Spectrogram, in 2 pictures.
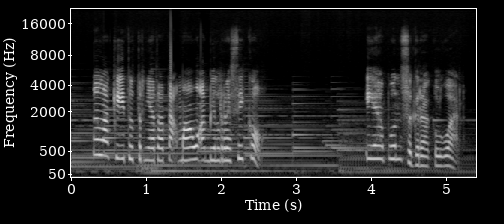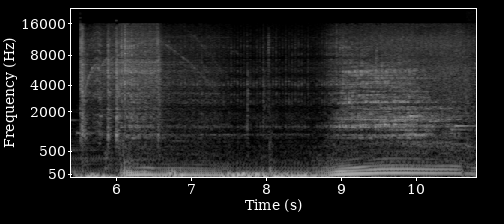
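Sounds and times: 
speech: 0:00.5 - 0:02.6, 0:03.9 - 0:05.2
150cc motorcycle engine revving: 0:05.7 - 0:10.8.

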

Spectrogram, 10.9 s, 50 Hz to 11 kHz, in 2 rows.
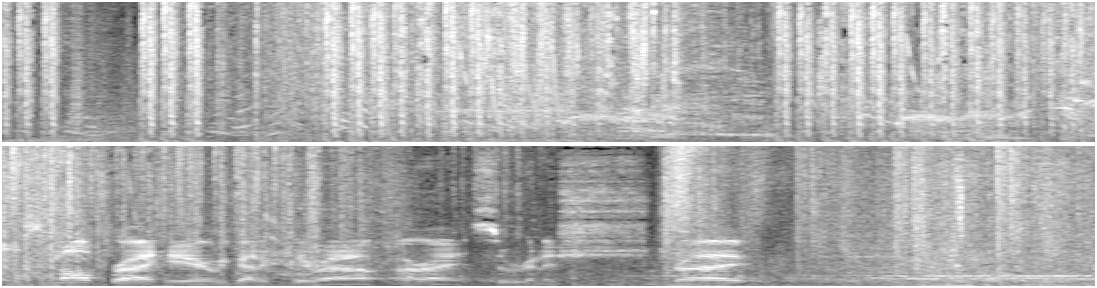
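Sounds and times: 
video game gunfire: 0:00.0 - 0:07.3, 0:09.4 - 0:10.9
speech: 0:05.8 - 0:09.4.

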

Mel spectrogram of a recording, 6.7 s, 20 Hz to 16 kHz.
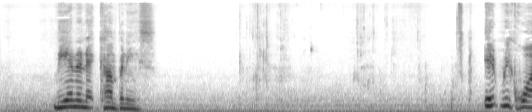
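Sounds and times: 
steady low rumble: 0:00.0 - 0:06.6
speech: 0:00.7 - 0:02.0, 0:05.7 - 0:06.6
person slurping and drinking water: 0:03.0 - 0:04.9.

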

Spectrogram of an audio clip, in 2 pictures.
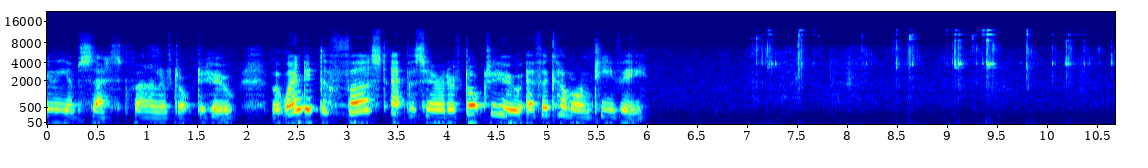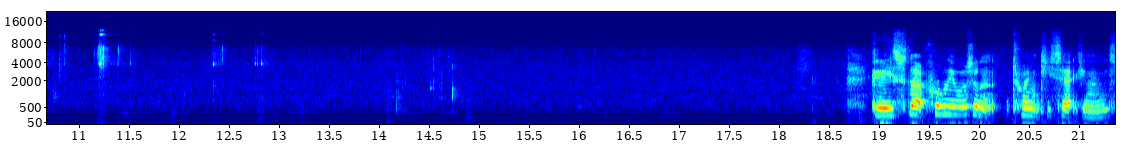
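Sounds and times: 
speech: 0:00.3 - 0:06.1, 0:19.0 - 0:21.3
metal tags on a pet's collar jingling as it scratches an itch: 0:07.0 - 0:11.6.

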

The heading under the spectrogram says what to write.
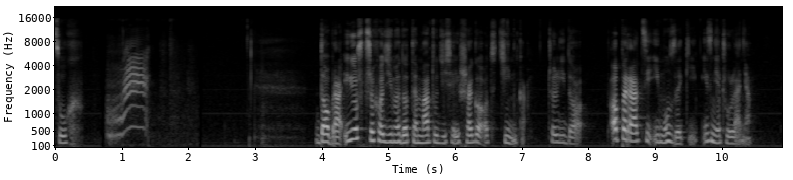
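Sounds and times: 
speech: 0:00.0 - 0:00.4, 0:03.9 - 0:10.5
cat meowing: 0:00.8 - 0:01.5.

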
